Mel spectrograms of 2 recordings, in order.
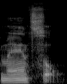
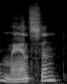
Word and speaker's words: Mancille: nobody could pronounce Mancille. They'd never get it right, And, my brother hates me to this day because I say Mancille. It's pronounced Mancille. But you say that over the phone and everybody's going, what'd you say, Manson? Manson? No, I didn't say Manson.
